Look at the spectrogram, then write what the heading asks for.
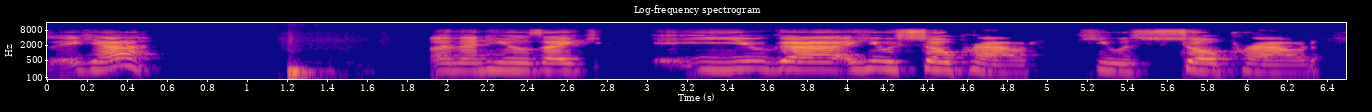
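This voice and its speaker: A woman's voice: mid-range voice, steady tone, slow, pushed and bright. A woman chatting casually as she hosts and retells a silly story, playfully acting out the quoted lines. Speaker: host of a live online dramatic reading and drawing stream.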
